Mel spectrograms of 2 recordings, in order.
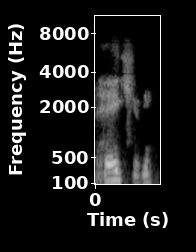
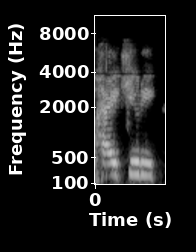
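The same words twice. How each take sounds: First: It is said in a very deep voice. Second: It is said in a normal voice.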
